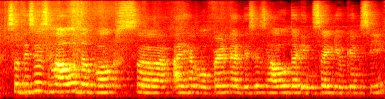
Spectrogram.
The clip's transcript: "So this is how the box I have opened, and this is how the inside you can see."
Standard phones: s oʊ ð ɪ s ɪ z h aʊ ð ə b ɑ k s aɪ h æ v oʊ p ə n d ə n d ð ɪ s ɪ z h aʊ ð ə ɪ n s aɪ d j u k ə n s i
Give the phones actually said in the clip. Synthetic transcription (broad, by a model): s oʊ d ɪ s ɪ z h aʊ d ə b ɑ k s aɪ h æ v oʊ p ə n d ə n d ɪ s ɪ z h aʊ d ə ɪ n s aɪ d j u k ə n s i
